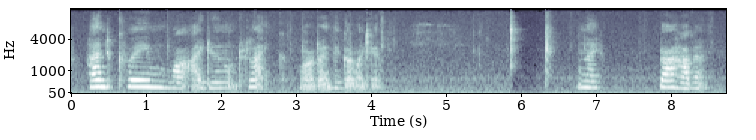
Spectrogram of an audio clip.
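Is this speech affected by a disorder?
Yes: cerebral palsy.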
